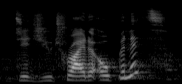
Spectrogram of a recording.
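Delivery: put-on crisp Brooklyn accent. Retelling asking mom for help as a child, the speaker voices her reply: crisp Brooklyn accent. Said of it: "in her crisp Brooklyn accent said".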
